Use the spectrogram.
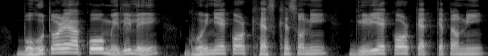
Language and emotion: Assamese, neutral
